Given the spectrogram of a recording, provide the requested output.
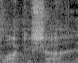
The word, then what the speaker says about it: Waukesha: So it wasn't Milwaukee, it was Waukesha.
